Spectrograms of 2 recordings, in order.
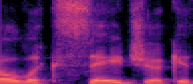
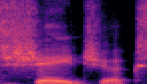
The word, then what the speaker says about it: Oleksiejczuk: You know, it's Michal Oleksiejczuk. It's not Oleksiejczuk. It's Shejuk. So syllable, syllabic emphasis was pretty good, but that's 0-1 for me, Ken Flo.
